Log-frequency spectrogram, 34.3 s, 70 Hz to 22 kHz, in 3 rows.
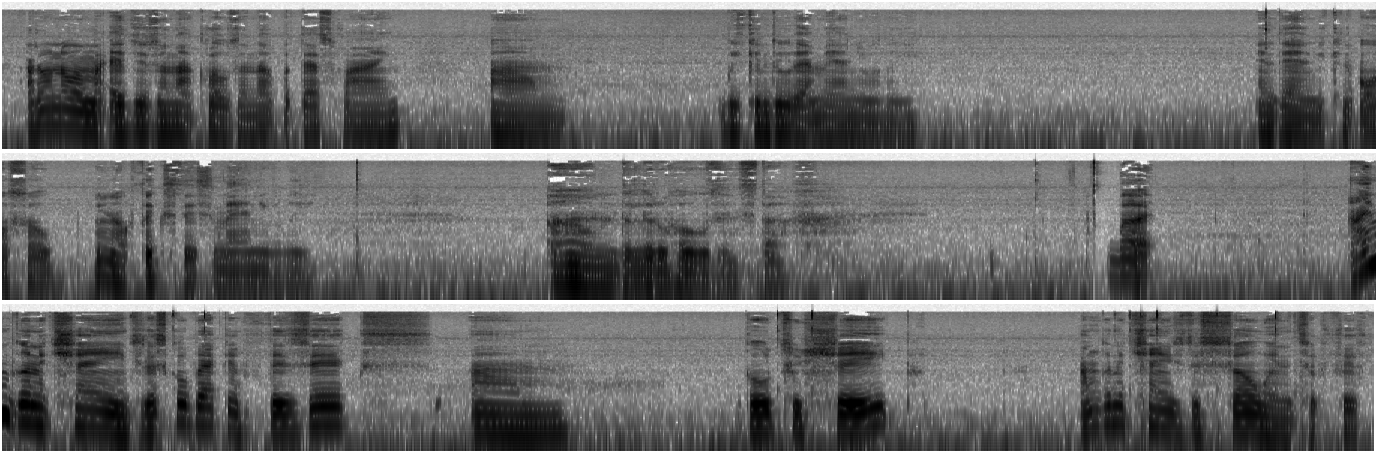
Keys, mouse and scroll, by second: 14.5-17.4 middle drag.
